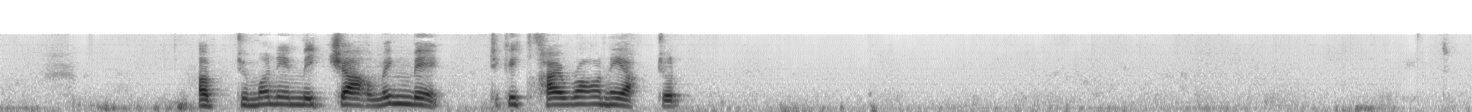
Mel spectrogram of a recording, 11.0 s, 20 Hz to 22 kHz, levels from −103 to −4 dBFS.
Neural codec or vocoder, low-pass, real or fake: codec, 16 kHz, 1 kbps, X-Codec, WavLM features, trained on Multilingual LibriSpeech; 7.2 kHz; fake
